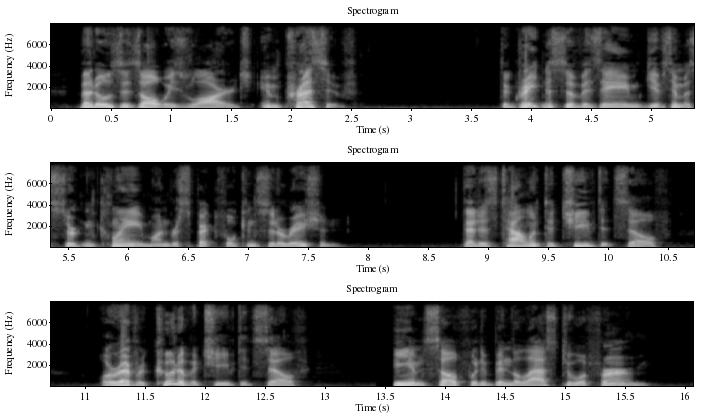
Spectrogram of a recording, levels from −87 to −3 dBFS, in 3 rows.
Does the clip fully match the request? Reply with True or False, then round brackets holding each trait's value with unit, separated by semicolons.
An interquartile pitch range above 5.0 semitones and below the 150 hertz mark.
True (5.4 semitones; 140 Hz)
